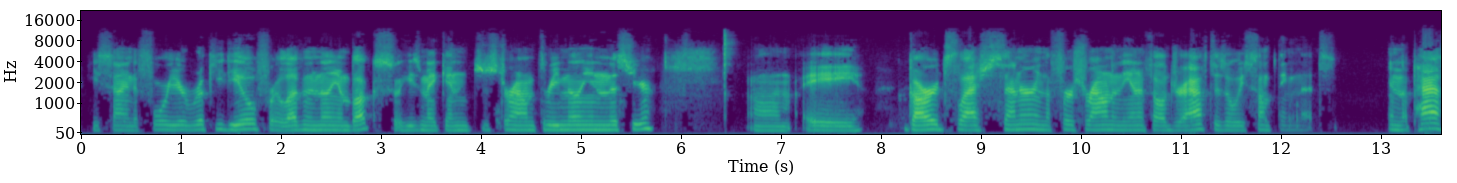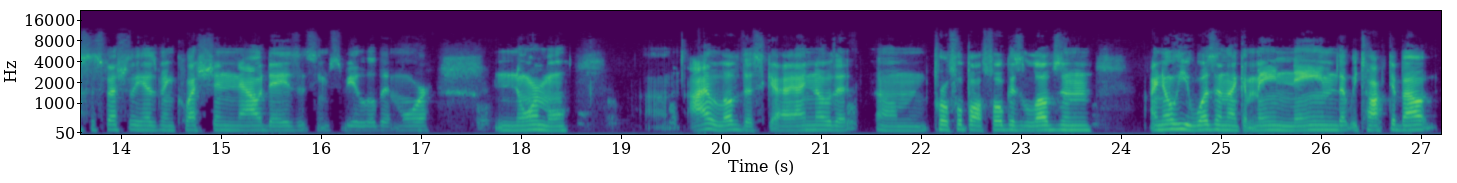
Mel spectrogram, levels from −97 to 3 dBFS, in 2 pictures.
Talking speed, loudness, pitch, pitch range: 175 wpm, -24 LUFS, 145 Hz, 135-150 Hz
